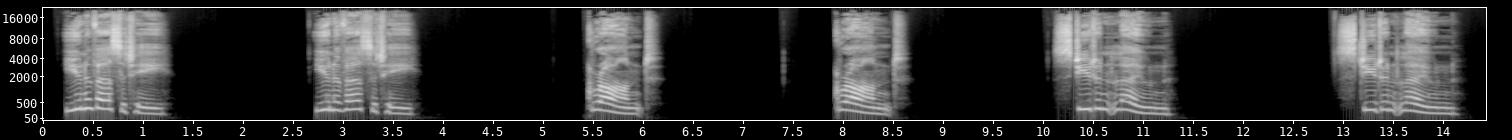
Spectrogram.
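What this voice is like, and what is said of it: British accent. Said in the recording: “British accent training”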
